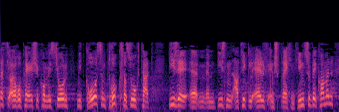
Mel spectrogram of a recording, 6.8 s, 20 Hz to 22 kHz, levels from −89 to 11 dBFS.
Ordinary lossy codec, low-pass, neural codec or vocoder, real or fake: none; 5.4 kHz; none; real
